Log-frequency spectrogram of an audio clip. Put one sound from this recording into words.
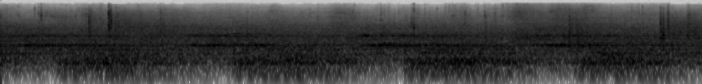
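Ice skates scrape and hiss across the ice.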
